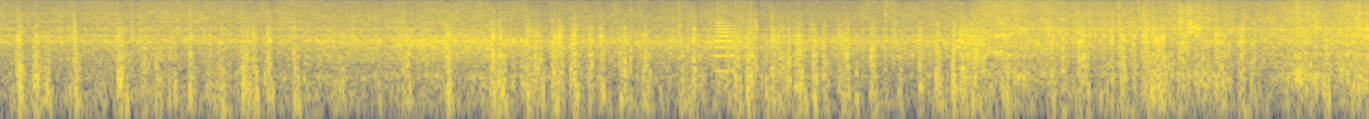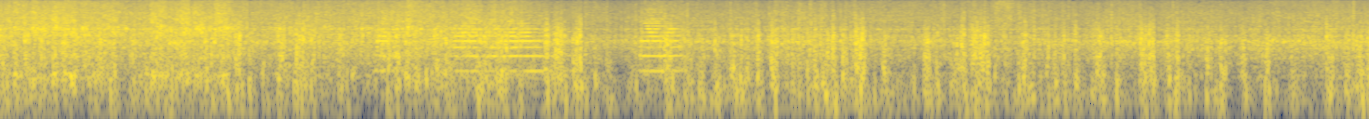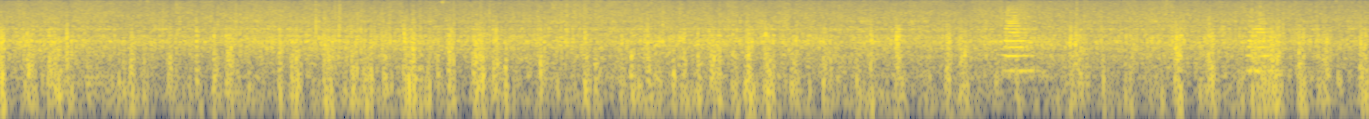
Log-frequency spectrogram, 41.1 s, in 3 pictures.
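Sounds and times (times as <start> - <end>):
train running noise: 0.0 - 41.0
train horn: 7.0 - 7.6, 9.5 - 10.2, 17.4 - 20.7, 37.4 - 38.0, 39.7 - 40.4.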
